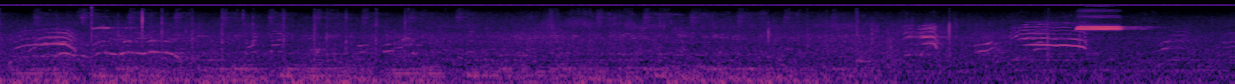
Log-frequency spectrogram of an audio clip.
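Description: Young women shout short calls to each other outdoors.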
